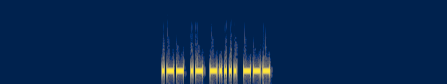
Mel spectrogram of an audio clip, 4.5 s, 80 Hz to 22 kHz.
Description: Morse code, heard as a keyed tone, about 47 wpm, 700 Hz. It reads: WA6O
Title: USA Call Signs - 4 Characters - Repeated 2x - 50wpm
